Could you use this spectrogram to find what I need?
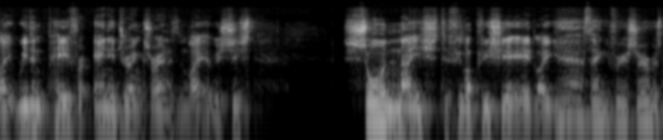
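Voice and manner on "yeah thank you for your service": fake, put-on American accent. Retelling being thanked for their service: put-on American accent. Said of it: "I'm so sorry if I've just offended a bunch of Americans".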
